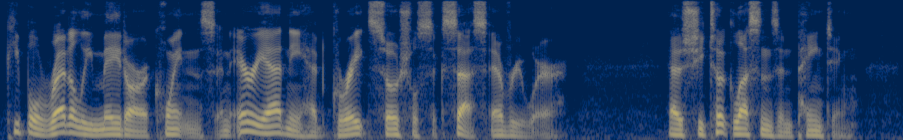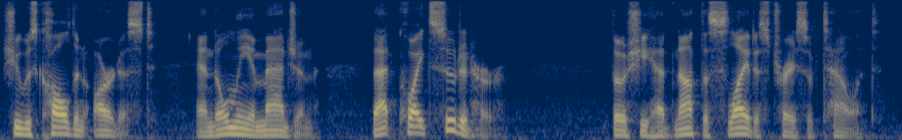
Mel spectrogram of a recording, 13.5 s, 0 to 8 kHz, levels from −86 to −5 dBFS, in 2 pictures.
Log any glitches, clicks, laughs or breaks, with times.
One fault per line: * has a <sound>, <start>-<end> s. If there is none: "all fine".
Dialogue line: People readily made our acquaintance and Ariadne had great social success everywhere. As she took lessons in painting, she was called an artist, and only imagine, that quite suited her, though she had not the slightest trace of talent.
all fine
